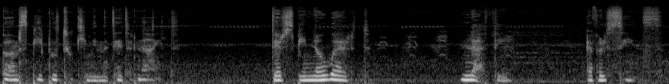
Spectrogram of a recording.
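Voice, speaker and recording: An actress playing a resolute Italian partisan with an Italian accent, speaking softly and earnestly in a game cutscene. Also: female voice, mid-range voice, fairly even intonation, a little slow, a little hiss or hum, close to an everyday voice. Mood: sorrowful, hopeful. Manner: earnest, grave, restrained. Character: resolute, grieving female Italian resistance fighter. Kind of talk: dramatic video game cutscene acting.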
